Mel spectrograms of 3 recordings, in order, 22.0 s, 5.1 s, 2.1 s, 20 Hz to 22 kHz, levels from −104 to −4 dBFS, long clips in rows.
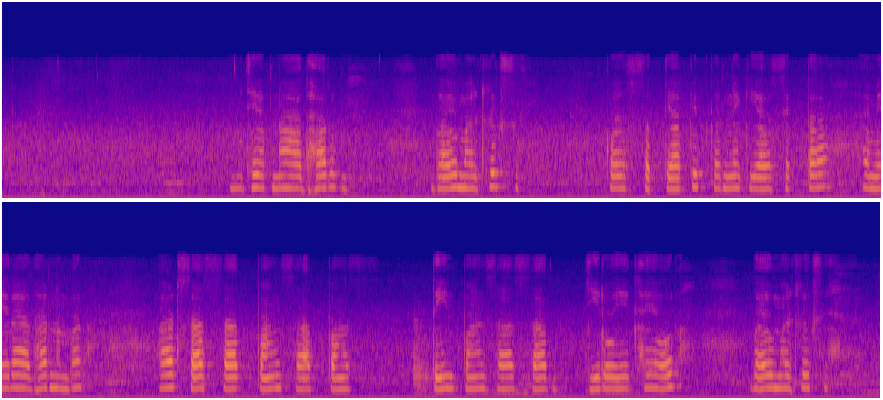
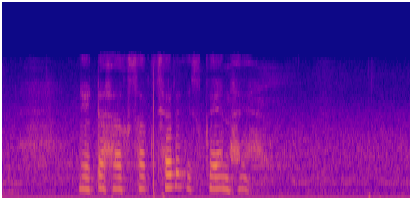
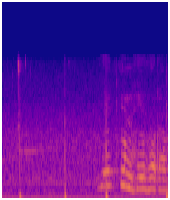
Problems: constant background noise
